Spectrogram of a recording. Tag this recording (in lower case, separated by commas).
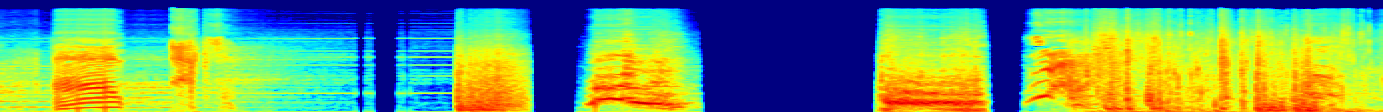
speech, thump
